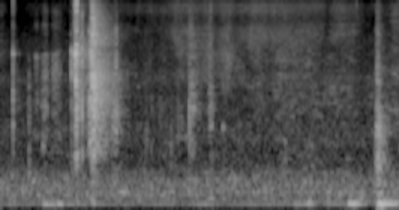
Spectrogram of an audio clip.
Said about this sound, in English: I will open my first beer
